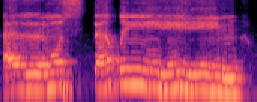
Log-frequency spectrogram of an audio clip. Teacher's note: Qaf ini tidak memiliki sifatul itbaq, sebab itu kita baca dengan cara yang kurang tebal.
